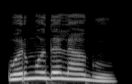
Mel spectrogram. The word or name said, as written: ಒರ್ಮೊದಲಾಗು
